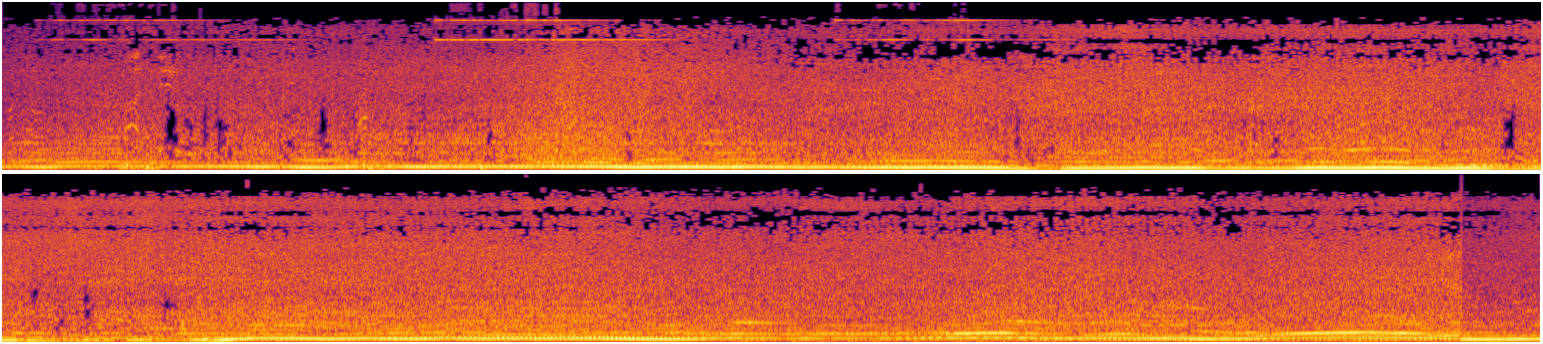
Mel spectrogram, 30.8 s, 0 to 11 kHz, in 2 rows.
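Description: Off-road 4x4's engine running steadily at low revs in low range, with tyres working through mud and puddle water on a rutted track. The engine hum drops back for a few seconds around the middle, then picks up again.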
